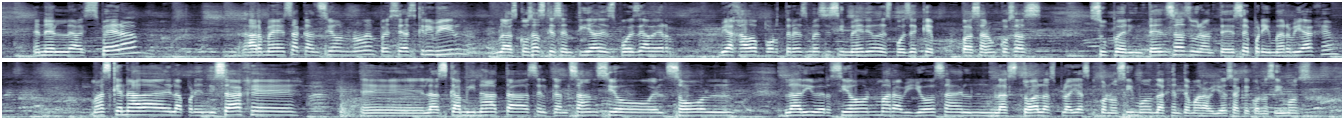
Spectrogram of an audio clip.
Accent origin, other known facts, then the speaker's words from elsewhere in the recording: Mexicali, Baja California, Mexico; cuando regresamos a Mexicali, que es de donde yo soy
